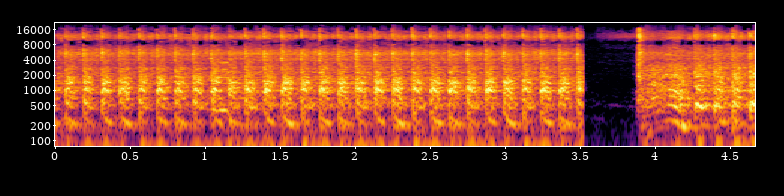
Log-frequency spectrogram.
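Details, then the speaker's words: Land Rover Defender 90 with swapped BMW X5 engine: steady starter cranking about 160 beats a minute never catching into a run; cranks but won't start, wiring suspected, not confirmed. "So guys, it's the next morning and we've got a big problem. The car doesn't run whatsoever. I must have 2 hours of footage of us just cranking it over and over and over."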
